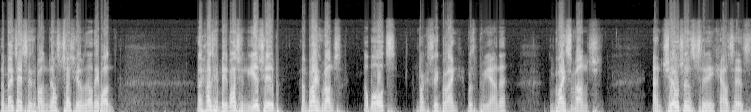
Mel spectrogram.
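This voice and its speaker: A man performs a put-on character voice at a medium pitch and a moderate pace. He leaves long, frequent pauses. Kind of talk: cheerful greeting to viewers. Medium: voice reel. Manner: upbeat.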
